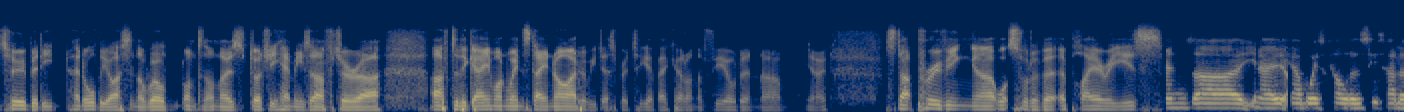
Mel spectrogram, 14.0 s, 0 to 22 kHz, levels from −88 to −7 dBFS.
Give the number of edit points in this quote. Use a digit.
3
